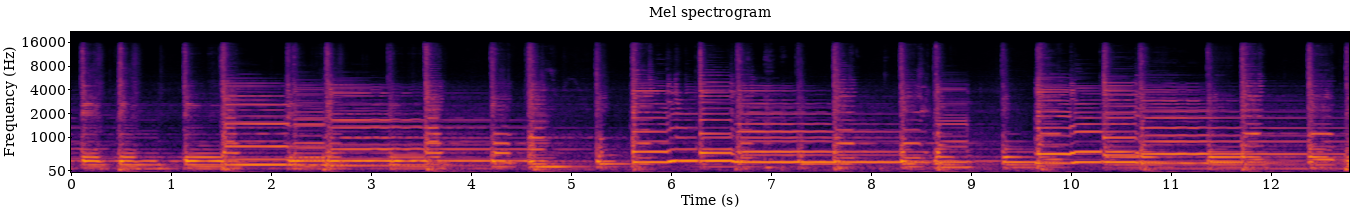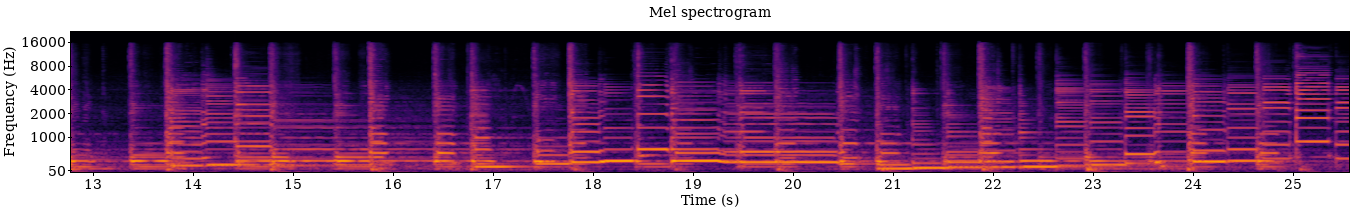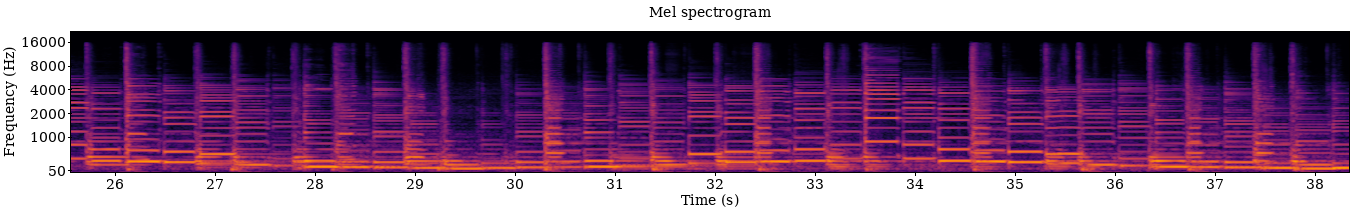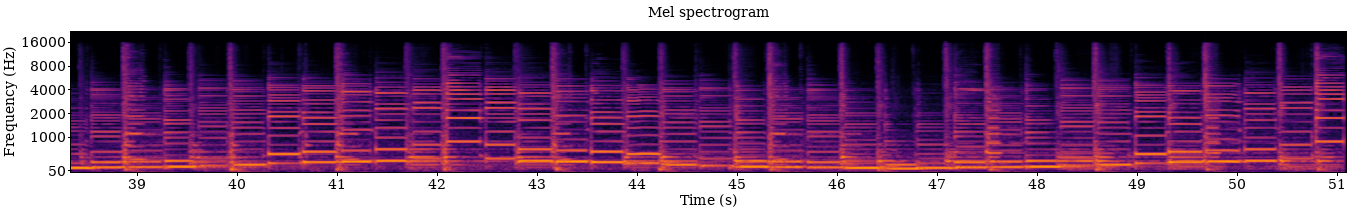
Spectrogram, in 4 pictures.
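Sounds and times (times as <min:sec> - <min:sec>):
electric guitar blues riff: 0:00.0 - 0:51.0
lead guitar blues notes: 0:00.0 - 0:51.0.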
